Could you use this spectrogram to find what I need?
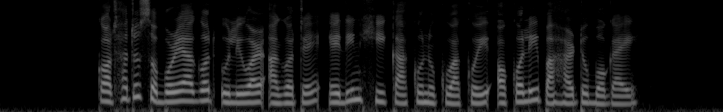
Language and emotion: Assamese, neutral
